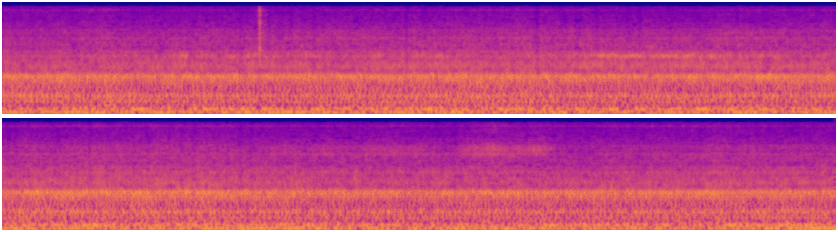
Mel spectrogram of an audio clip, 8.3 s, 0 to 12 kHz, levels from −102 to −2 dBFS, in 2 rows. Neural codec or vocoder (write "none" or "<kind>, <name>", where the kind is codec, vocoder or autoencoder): vocoder, Vocos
